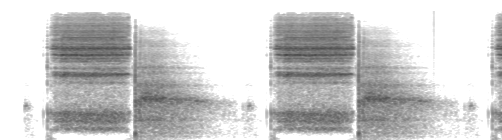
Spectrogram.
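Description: Darth Vader's mechanical respirator breathing sound effect: two slow breath cycles, each a hiss of about a second that stops sharply, followed by a longer hiss that fades away.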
